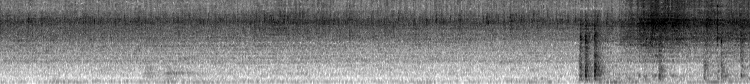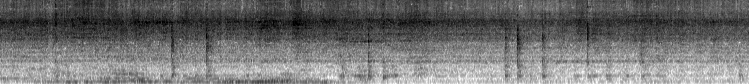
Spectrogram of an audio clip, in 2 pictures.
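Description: Food sizzles and fries in a pan.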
